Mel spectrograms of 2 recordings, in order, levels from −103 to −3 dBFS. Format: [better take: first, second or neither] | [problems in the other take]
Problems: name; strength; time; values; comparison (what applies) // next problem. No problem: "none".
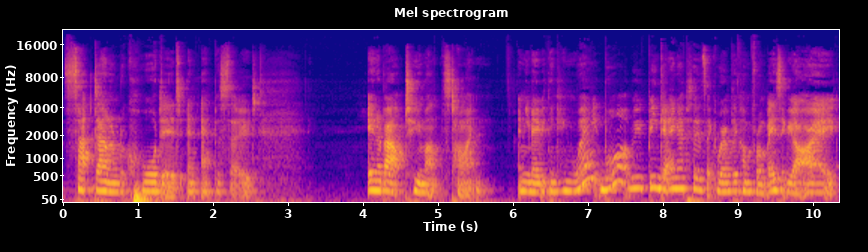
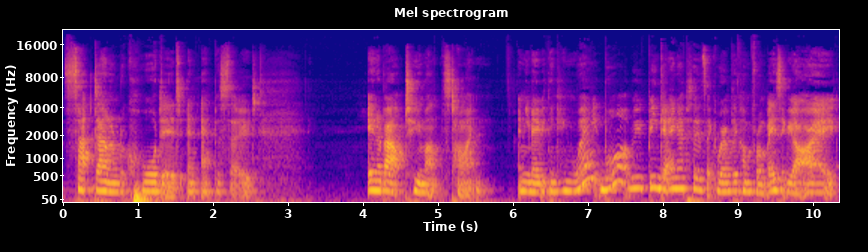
neither | room echo; very slight; dies away in 0.4 s; the same in both // off-mic speech; somewhat distant; the same in both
